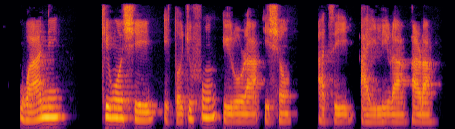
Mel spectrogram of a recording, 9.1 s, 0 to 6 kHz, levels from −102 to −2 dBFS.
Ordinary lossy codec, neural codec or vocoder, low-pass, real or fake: MP3, 48 kbps; none; 5.4 kHz; real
